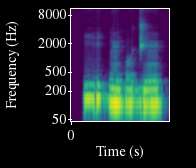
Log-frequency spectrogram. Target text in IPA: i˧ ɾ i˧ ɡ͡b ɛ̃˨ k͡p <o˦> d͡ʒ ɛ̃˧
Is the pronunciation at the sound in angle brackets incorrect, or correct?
incorrect: o˨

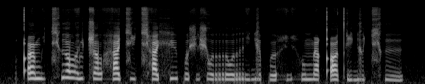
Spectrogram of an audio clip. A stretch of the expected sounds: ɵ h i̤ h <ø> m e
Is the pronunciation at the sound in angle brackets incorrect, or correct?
incorrect: u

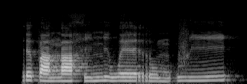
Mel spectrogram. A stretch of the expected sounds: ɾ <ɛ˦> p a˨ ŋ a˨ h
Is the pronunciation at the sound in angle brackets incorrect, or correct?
incorrect: ɪ˦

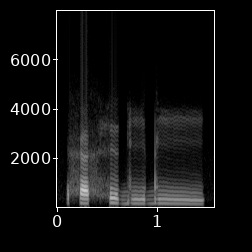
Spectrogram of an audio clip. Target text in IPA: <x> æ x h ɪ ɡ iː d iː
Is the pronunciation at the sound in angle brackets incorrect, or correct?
correct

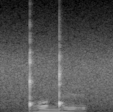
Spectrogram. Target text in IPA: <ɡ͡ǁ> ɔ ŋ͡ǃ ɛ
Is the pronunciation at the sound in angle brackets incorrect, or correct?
incorrect: ɡ͡ǃ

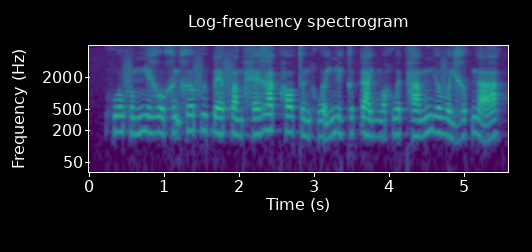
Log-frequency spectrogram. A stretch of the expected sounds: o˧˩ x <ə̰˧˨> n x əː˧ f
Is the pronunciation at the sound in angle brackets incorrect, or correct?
correct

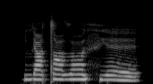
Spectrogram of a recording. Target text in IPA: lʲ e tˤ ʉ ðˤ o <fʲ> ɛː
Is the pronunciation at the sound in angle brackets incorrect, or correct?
correct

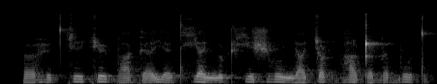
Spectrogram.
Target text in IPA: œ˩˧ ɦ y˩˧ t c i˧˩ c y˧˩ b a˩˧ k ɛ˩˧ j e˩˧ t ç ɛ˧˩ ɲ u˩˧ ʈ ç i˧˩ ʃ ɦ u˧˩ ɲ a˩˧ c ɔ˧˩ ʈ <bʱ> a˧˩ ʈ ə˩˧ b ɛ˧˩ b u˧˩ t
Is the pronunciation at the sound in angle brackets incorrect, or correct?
correct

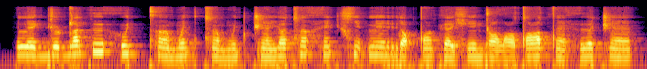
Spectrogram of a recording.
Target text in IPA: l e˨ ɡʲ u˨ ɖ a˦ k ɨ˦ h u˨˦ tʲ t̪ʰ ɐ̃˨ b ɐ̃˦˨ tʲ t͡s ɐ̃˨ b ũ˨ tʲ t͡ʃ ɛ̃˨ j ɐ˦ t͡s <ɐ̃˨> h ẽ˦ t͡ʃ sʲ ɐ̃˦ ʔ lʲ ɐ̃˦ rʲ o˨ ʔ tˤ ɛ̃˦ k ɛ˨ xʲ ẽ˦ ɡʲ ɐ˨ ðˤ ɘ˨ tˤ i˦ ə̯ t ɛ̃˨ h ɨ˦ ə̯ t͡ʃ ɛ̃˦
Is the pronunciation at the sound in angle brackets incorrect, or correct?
incorrect: ɐ̃˦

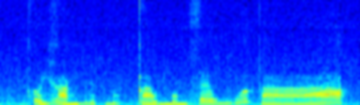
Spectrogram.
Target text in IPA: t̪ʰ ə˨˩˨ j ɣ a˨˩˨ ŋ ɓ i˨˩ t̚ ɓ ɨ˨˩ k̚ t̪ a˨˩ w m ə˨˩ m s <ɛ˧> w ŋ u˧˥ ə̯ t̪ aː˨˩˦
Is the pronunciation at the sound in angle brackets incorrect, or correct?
correct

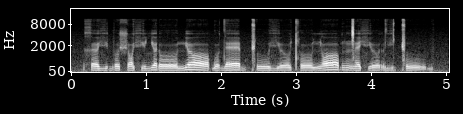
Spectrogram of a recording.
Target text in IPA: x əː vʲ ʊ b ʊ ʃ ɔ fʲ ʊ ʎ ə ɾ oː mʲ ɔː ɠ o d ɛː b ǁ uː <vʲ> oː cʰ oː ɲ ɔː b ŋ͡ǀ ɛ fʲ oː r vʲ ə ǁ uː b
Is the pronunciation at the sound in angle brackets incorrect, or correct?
correct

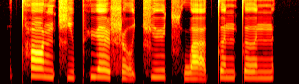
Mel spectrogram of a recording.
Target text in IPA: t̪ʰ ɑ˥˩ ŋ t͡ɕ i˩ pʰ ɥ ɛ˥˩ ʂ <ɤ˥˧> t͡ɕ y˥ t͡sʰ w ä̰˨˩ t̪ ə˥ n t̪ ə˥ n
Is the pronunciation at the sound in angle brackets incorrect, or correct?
incorrect: ɤ̰˨˩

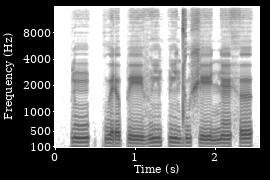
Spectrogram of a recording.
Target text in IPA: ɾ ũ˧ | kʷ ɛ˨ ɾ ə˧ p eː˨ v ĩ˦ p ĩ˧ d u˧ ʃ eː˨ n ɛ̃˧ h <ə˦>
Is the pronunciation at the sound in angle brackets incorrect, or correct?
correct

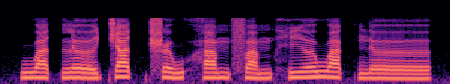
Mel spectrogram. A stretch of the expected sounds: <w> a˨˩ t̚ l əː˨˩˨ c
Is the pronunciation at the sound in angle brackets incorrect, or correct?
correct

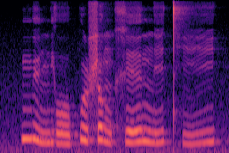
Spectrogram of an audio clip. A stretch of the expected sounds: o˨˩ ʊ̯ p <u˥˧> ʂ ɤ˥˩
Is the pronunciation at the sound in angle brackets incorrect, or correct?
correct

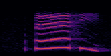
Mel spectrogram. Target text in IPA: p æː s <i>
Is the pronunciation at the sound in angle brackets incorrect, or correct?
correct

